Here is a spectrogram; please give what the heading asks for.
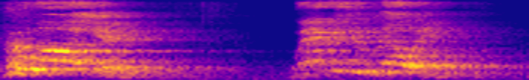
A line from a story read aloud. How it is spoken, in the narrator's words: he shouts out, he says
